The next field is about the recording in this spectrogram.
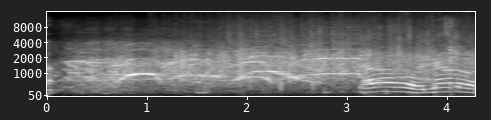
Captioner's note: cheers and applause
